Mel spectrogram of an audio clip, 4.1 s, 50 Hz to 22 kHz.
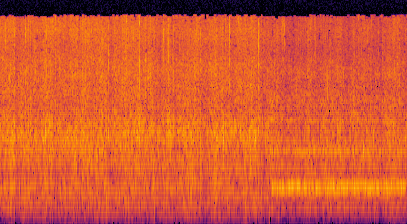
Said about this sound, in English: This is the 8th minute applause for Mavie May, passed away, sadly, just shortly after birth. This is 8 minute applause in honour of her and her family. Really good response around the den here.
